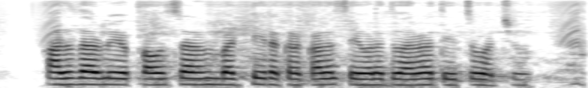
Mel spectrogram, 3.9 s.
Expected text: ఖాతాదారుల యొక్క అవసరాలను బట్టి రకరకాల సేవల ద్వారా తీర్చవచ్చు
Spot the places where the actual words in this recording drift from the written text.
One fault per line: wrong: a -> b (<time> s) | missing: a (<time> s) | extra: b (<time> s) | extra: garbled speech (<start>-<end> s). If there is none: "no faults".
no faults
